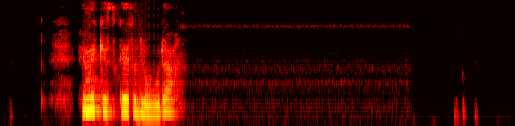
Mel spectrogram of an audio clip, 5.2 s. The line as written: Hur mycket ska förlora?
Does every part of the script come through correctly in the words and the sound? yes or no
yes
